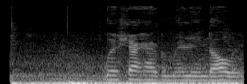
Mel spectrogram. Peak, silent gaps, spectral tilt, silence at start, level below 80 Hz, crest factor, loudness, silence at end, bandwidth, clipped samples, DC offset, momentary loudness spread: -4 dBFS; none; -7.5 dB/octave; 0.1 s; -18 dBFS; 14 dB; -23 LUFS; 0.05 s; 16 kHz; under 0.1%; under 0.1%; 5 LU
